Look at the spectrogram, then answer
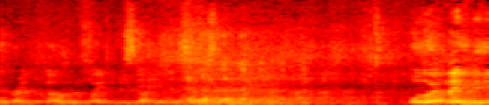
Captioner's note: audience laughs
